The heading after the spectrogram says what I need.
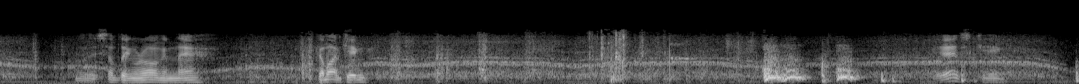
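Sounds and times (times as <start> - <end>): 
speech: 0.7 - 2.2, 3.2 - 3.8, 9.4 - 10.2
husky dogs whining with a high whimper: 2.1 - 10.7
husky dog barking and yipping: 7.6 - 8.9.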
